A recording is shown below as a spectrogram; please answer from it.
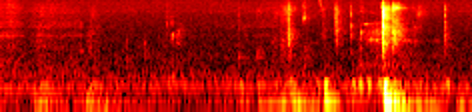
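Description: Soft, quiet keystrokes on a computer keyboard tap along intermittently, picking up into a few firmer clacks near the end, heard close against a low background hum.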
